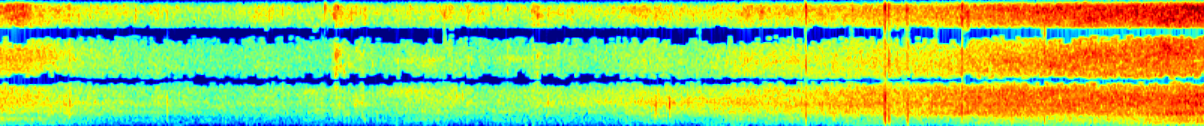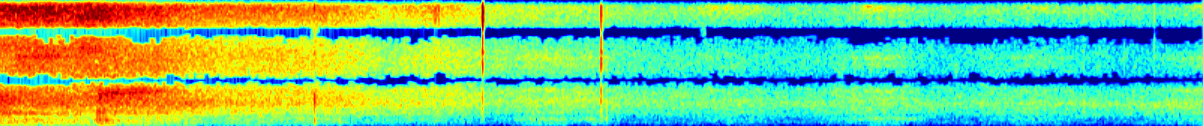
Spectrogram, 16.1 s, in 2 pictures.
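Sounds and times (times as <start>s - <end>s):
rain on wet pavement: 0.0s - 11.4s.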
